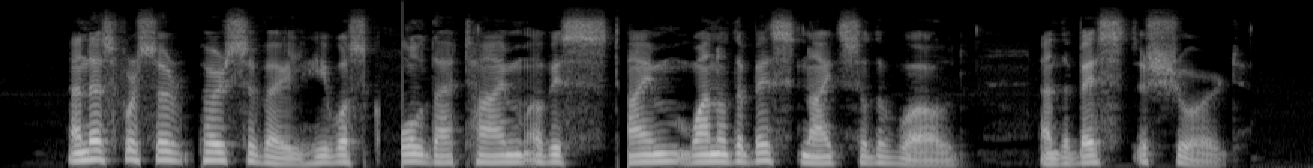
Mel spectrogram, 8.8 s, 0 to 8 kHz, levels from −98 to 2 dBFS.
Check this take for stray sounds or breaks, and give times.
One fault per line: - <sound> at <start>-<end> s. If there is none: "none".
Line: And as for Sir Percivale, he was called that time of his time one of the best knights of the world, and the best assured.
- dropout at 2.5-2.7 s
- dropout at 4.1-4.2 s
